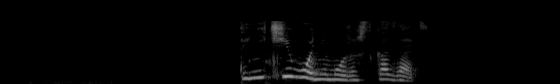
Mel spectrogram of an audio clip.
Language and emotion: Russian, angry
